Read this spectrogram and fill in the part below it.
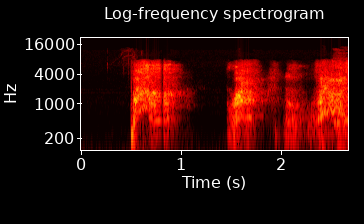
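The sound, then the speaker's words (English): A dog barks and growls in three rough, drawn-out bursts, fairly loud, with a short silence after the first outburst and no one talking. “I take it Simba is not happy with that decision. Sorry about everyone that's listening. That's Ted's dog.”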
